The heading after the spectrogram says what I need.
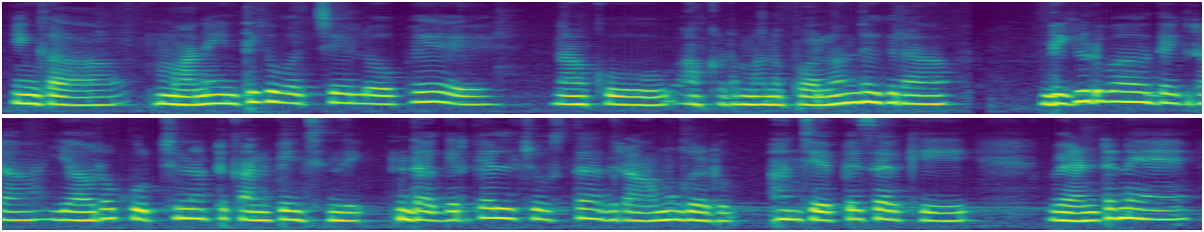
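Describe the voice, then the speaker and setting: A woman's voice: lowish voice, steady tone, normal speed, warm tone. A woman narrating a first-person horror story in a conversational retelling manner, acting out the family members she quotes.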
